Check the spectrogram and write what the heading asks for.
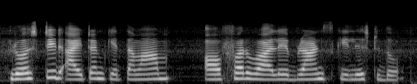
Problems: constant background noise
